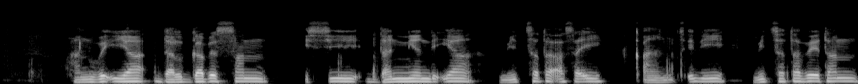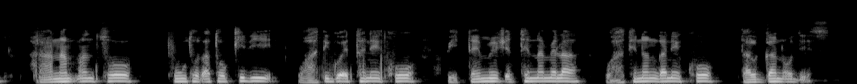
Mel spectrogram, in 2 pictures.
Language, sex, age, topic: Gamo, male, 25-35, agriculture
